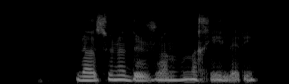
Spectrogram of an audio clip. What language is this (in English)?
Pashto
